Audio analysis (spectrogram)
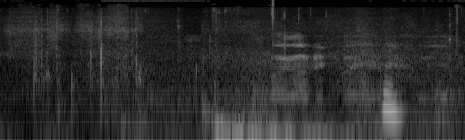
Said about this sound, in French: Euh, on entend des feuilles.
